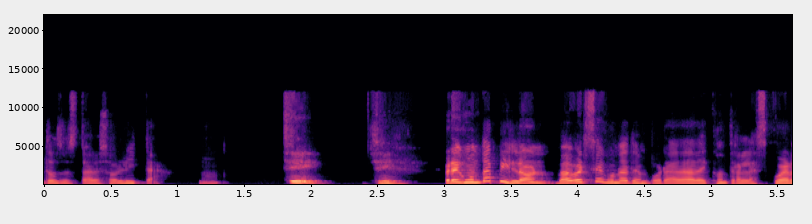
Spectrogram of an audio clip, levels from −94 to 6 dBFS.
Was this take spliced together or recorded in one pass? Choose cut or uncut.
uncut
